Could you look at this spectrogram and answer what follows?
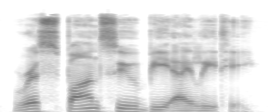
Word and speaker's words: responsibility: The key is where you put the stress. It's responsi. That bi syllable right in the middle is where the main emphasis falls.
